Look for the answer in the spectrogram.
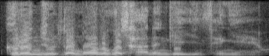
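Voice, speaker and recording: A pastor in his fifties preaching a sermon and telling a personal story in a conversational way. His voice jumps from loud bursts to quiet asides. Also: on the low side, normal speed, breathy edge, low-quality recording.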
